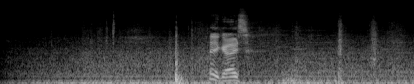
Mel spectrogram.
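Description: A vehicle door clicks open.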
